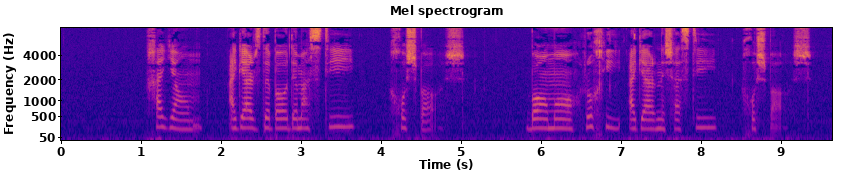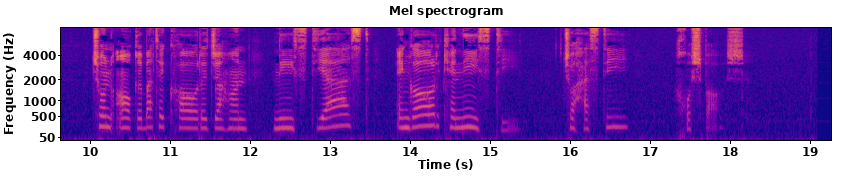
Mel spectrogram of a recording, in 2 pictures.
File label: pronunciation, Persian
